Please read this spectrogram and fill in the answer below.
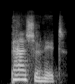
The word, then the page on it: Passionate: Indian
